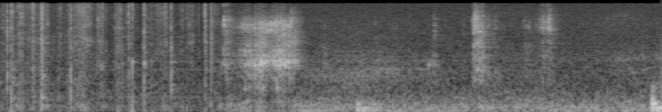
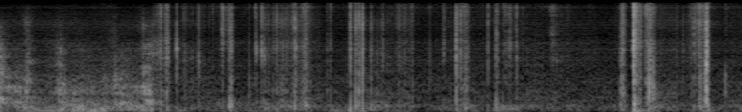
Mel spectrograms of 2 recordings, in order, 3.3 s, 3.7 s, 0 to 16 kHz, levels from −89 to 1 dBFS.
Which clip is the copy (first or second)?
second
